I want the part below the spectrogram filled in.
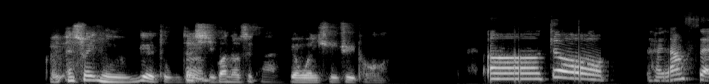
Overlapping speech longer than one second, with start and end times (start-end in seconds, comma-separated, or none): none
